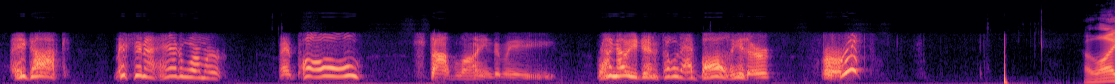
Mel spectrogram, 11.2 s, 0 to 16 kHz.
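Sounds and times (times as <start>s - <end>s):
speech: 0.3s - 8.7s, 10.8s - 11.1s
dog barking: 8.2s - 8.8s.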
